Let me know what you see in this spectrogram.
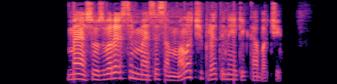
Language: Latvian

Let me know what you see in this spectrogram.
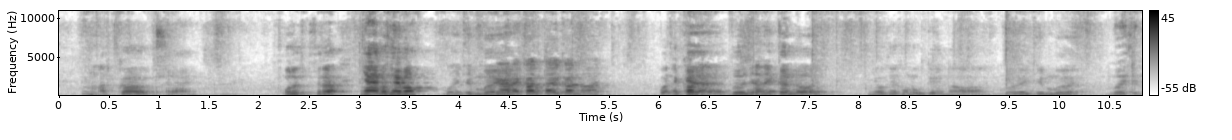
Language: Vietnamese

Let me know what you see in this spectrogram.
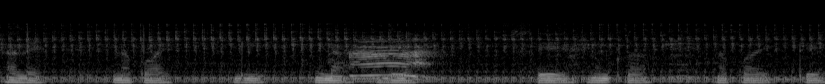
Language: Santali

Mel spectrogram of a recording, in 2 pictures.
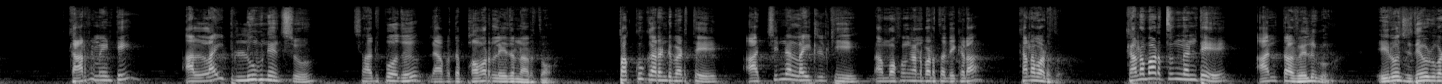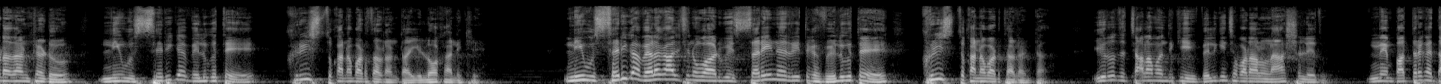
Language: Telugu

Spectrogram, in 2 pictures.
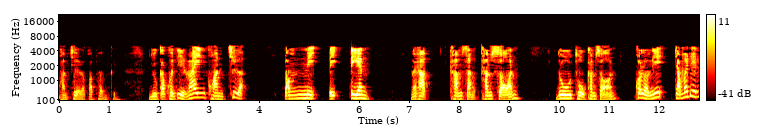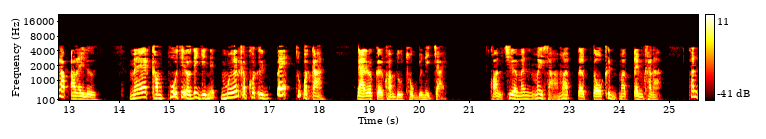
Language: Thai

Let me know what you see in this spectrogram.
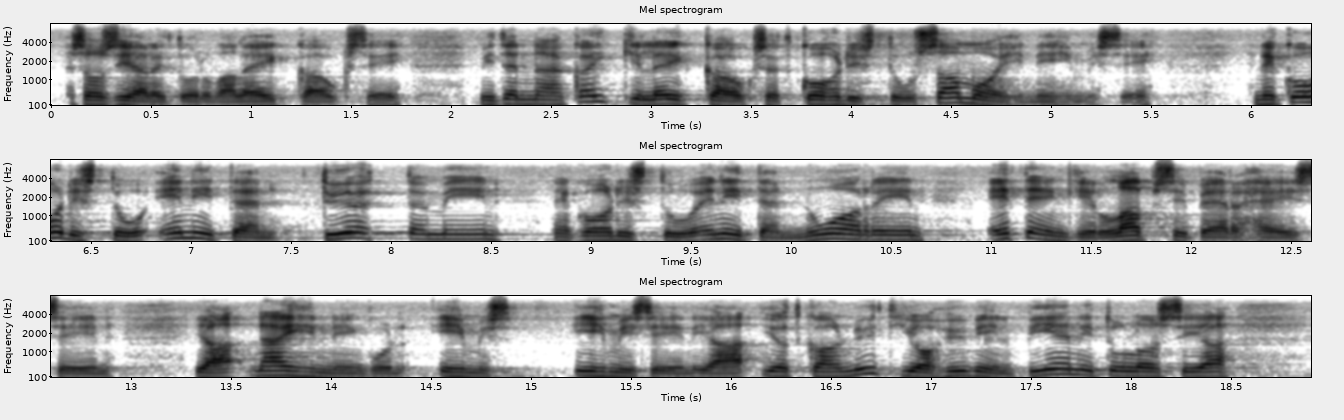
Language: Finnish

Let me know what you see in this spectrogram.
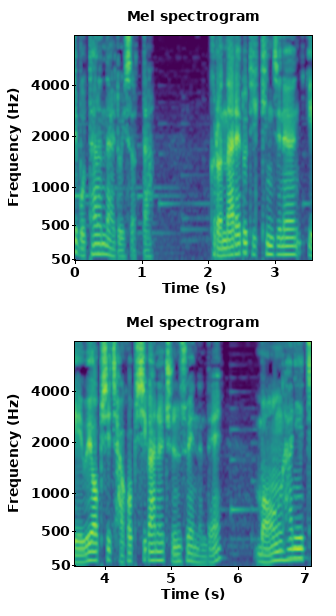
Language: Korean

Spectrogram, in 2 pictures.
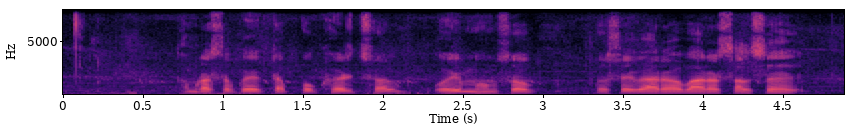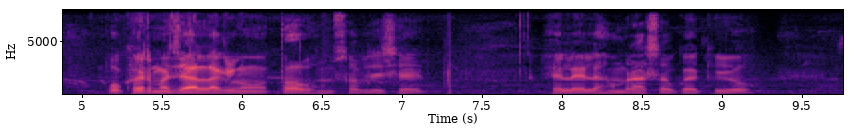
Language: Maithili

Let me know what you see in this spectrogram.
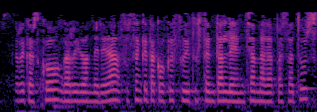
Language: Basque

